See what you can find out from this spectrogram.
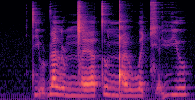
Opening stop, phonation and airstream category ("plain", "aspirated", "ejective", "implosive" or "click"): plain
